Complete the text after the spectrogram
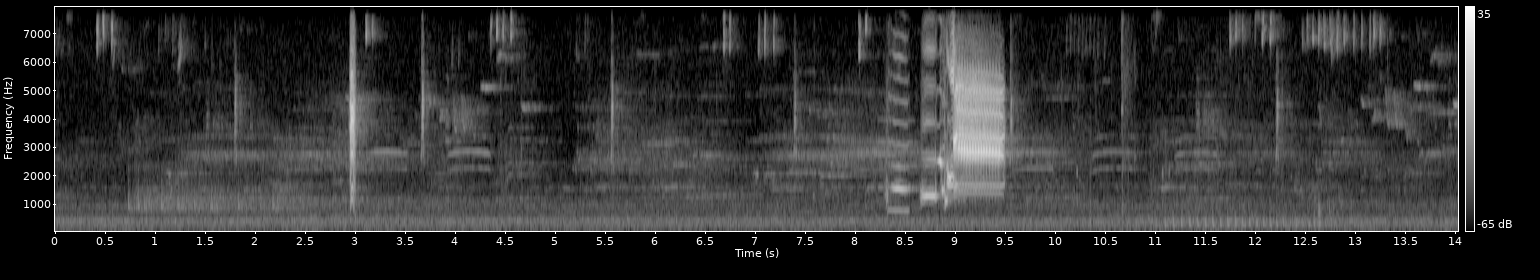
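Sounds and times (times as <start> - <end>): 
other birds chirping: 8.3 - 9.5
red-winged blackbird buzzy trill: 8.3 - 9.5.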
